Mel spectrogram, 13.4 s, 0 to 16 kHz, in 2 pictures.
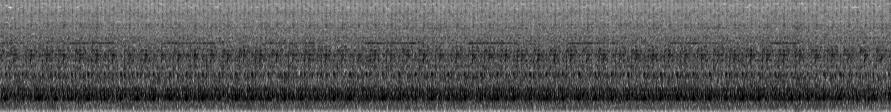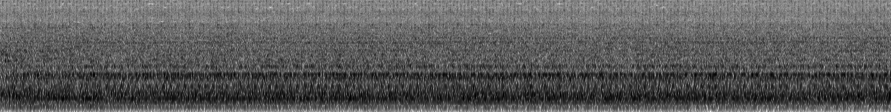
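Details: Honda CR-V III 2.4 engine at idle: steady idle with a hard, diesel-like rattle of knocks, about two to three a second, over the engine; engine knock at idle.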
